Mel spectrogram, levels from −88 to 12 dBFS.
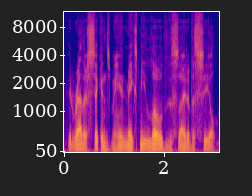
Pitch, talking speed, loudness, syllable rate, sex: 90 Hz, 250 wpm, -17 LUFS, 5.9 syllables/s, male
